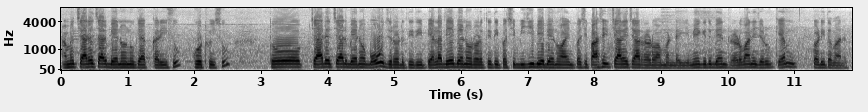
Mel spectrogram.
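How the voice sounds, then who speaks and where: A man's voice: mid-range voice, little pitch movement, quick pace, warm tone, a little hiss or hum. A man with a Gujarati accent, hosting a marriage bureau appeal, telling a story in an earnest, repetitive way and quoting the people who called him. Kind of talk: casual monologue appeal.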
